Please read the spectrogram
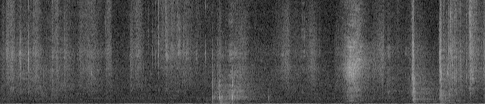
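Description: Quiet eating at a table: metal cutlery clicking and scraping against plates and a plastic food container, as a few scattered taps and scrapes over a faint steady room hum.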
